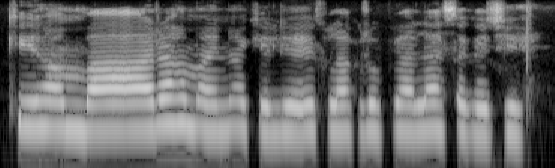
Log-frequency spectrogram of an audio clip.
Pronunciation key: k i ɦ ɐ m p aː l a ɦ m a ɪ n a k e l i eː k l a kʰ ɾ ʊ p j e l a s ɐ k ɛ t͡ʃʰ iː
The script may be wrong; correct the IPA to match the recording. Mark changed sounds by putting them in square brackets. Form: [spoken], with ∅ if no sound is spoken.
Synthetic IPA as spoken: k i ɦ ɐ m [b] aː [ɾ] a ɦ m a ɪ n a k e l i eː k l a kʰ ɾ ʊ p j [a] l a s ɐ k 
